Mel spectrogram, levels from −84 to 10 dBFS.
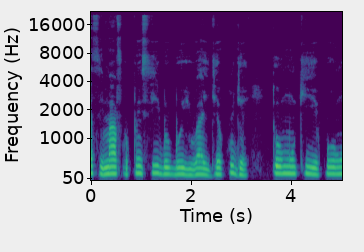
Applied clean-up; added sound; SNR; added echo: none; none; none; none.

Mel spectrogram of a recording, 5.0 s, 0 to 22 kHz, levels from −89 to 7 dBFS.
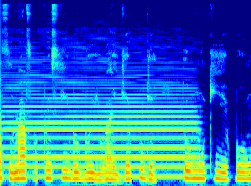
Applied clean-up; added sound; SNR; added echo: none; Bowed string instrument; 8 dB; none.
